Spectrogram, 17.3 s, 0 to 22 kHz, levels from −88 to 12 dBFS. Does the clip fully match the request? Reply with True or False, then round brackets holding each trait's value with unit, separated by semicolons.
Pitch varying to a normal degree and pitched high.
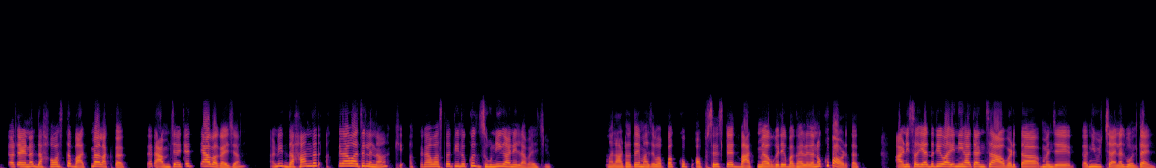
True (3.5 semitones; 245 Hz)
